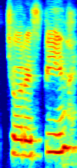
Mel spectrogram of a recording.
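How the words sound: It is said with a Spanish accent. This is how the Spanish speakers said it.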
